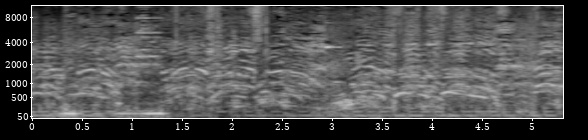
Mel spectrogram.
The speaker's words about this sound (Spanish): Lo que escucha usted, lo que está escuchando de fondo son las protestas que este, esta mañana y a lo largo de todo el día han tenido lugar aquí en la Ciudad de México por parte de los sindicatos, porque son varios que integran el Poder Judicial.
